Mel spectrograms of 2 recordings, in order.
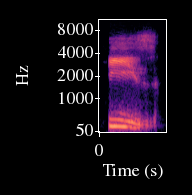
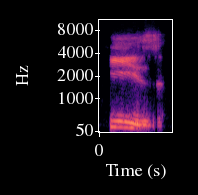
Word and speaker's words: he's: Right, next is he is என்பது பார்த்தீங்கன்னா he's. Okay, he's. S வந்து will take the Z sound when you're communicating.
